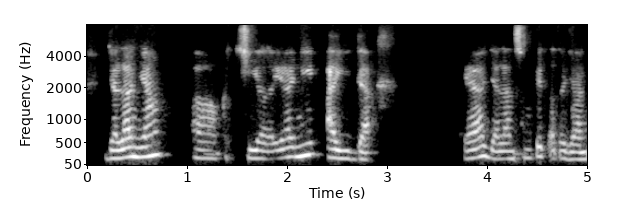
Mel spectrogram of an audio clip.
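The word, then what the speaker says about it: 間: Kanji ini dibaca apa nih ya? Nah, ini dibacanya Aida.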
